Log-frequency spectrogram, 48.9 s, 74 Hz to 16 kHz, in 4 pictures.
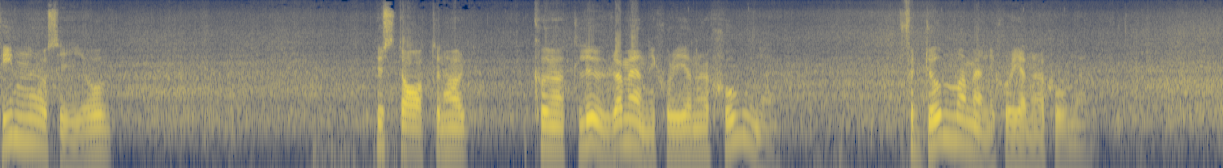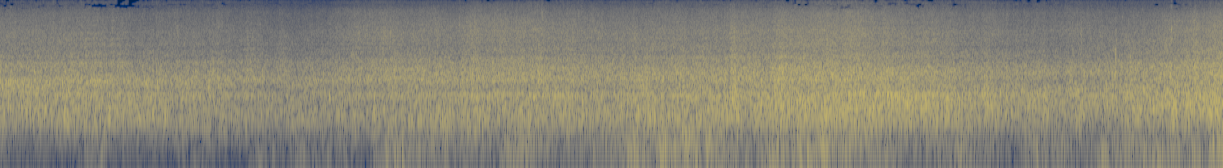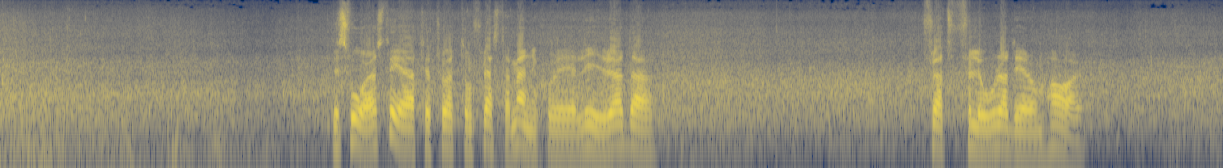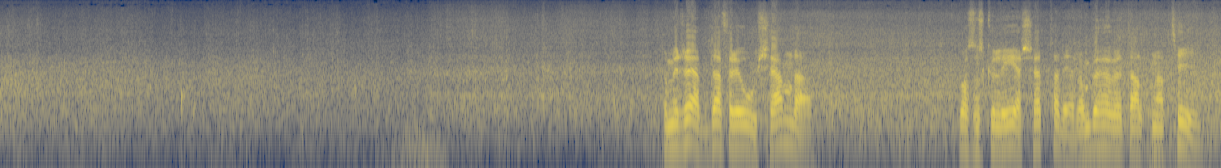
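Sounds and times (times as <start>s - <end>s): waves breaking on rocks: 0.0s - 48.9s
wind buffeting microphone: 1.6s - 3.8s, 12.8s - 27.8s, 35.6s - 43.2s.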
